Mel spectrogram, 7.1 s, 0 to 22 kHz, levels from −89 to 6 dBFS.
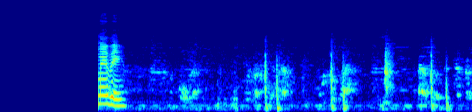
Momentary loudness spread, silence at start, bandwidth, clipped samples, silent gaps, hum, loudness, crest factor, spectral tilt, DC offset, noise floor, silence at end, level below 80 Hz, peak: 27 LU; 1.45 s; 13 kHz; under 0.1%; none; none; -35 LUFS; 24 dB; -6.5 dB/octave; under 0.1%; -58 dBFS; 0 s; -76 dBFS; -14 dBFS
